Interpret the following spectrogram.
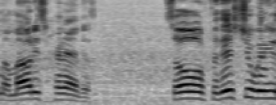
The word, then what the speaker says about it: Amauris Hernandez: If you're new, that's how you say my name, Amauris Hernandez.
